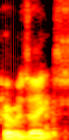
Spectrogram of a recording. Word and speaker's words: Perizzites: the Amorites, and the Perizzites, how would you pronounce it? Perizzites.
